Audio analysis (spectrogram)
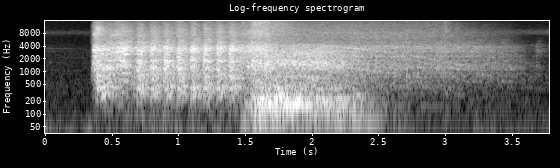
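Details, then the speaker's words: Air-cooled Porsche 911 3.0SC newly converted to EFI and turbo with an original 3.2 throttle body, first crank: catches with rapid firing pulses, revs briefly, then sags and dies within three seconds; owner suspects the idle valve; stalls after start. "Good start. Wonder why I didn't keep running."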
